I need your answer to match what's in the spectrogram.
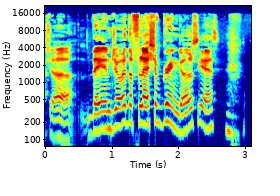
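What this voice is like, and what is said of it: German officer accent impression. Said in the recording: “That's my impression of a German officer who ... It was a German officer who escaped to Buenos Aires.”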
